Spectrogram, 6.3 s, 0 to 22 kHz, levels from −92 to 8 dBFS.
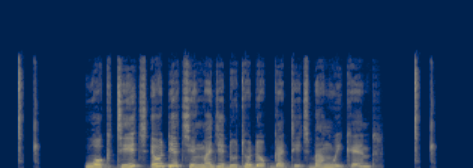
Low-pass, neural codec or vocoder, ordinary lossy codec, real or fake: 14.4 kHz; none; Opus, 64 kbps; real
